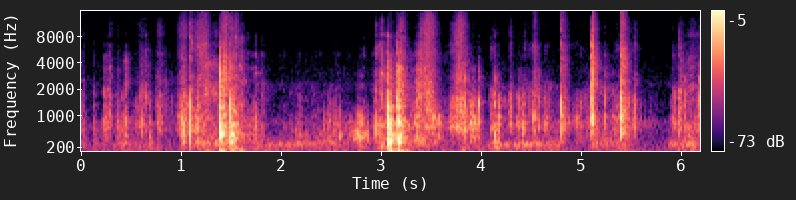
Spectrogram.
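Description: Soft plastic crinkling and tapping as a photocard is pushed into the clear plastic pocket on a binder's frosted plastic cover and pressed flat, in irregular crinkles and clicks, loudest about a second in and about three seconds in.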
